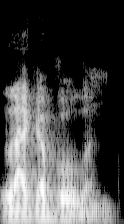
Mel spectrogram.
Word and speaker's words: Lagavulin: The Lagavulin, is that how you say it? Lagavulin? – Lagavulin.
